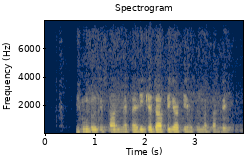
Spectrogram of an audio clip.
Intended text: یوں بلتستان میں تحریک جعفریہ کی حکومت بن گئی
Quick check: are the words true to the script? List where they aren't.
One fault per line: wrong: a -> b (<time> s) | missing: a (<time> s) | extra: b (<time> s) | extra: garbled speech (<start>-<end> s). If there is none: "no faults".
no faults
